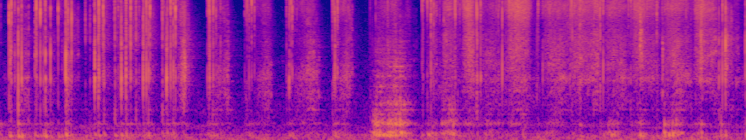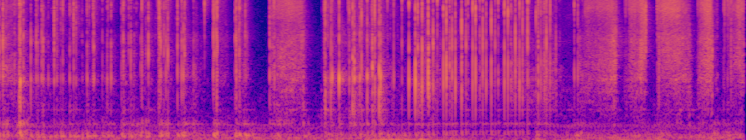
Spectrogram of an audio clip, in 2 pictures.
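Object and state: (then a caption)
Plastic tape dispenser. A beige plastic desktop tape dispenser, weighted, mostly solid and holding a roll of tape, is tapped and scratched on its casing with long nails. Rapid, crisp, bright taps mix with raspy scratching strokes, each tap dying away almost instantly with a dry, clicky character.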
